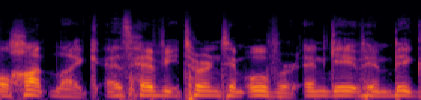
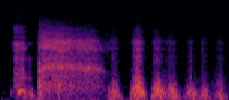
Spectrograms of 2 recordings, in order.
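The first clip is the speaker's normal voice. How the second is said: stifled laugh; 12 dB quieter than usual. Real, not acted. Reader breaks up laughing.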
